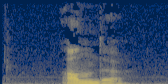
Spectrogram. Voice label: "ander", Dutch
